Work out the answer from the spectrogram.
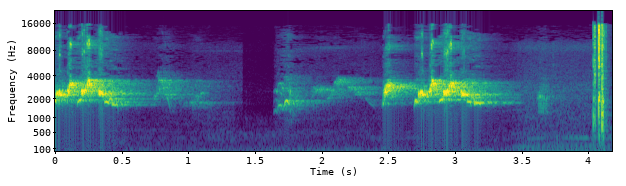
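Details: Red-whiskered bulbul, a wild-caught adult from Quang Nam forest in Vietnam now kept in captivity, giving two bright, slurred, warbling phrases separated by a short pause, followed by a sharp click at the end.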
